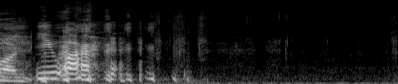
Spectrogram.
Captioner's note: laughs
